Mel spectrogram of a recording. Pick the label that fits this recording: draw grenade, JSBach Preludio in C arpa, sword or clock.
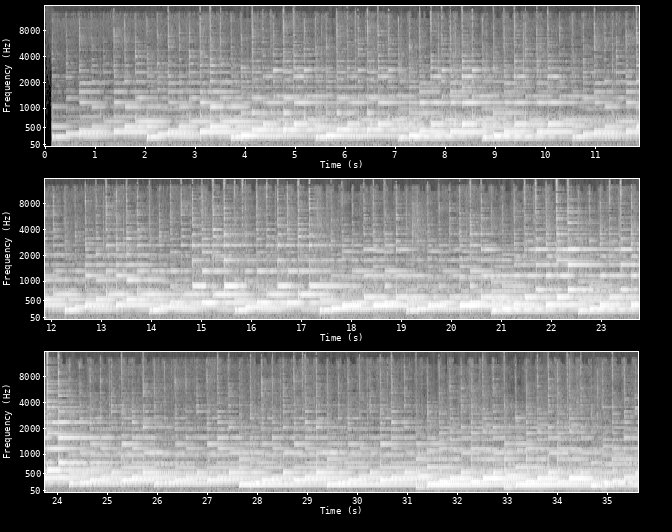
JSBach Preludio in C arpa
